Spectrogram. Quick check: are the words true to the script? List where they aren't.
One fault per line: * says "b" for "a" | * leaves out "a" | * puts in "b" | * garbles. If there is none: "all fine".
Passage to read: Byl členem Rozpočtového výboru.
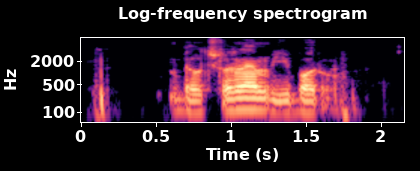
* leaves out "Rozpočtového"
